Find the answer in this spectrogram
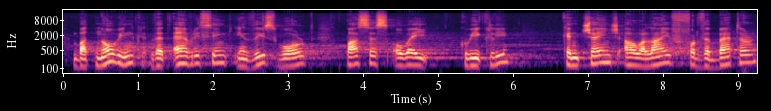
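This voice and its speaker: A man speaks very slowly with a Ukrainian accent, his pitch fairly high and his intonation fairly even. Noticeable background noise sits under his voice. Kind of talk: sermon. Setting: church. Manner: reading aloud, halting with fillers.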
